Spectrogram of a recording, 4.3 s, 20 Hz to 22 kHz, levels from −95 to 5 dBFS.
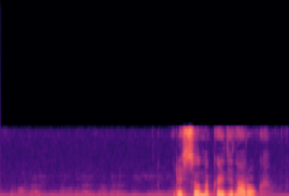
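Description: No technical faults can be heard anywhere in the speech recording.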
